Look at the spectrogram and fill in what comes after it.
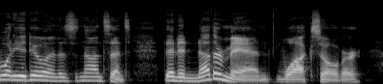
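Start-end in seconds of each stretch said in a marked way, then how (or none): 0.0-1.3 put-on, fast, high-pitched scolding yell. Retelling how a man yelled at a kid, imitating someone yelling. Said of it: "kind of just yells at the kid".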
